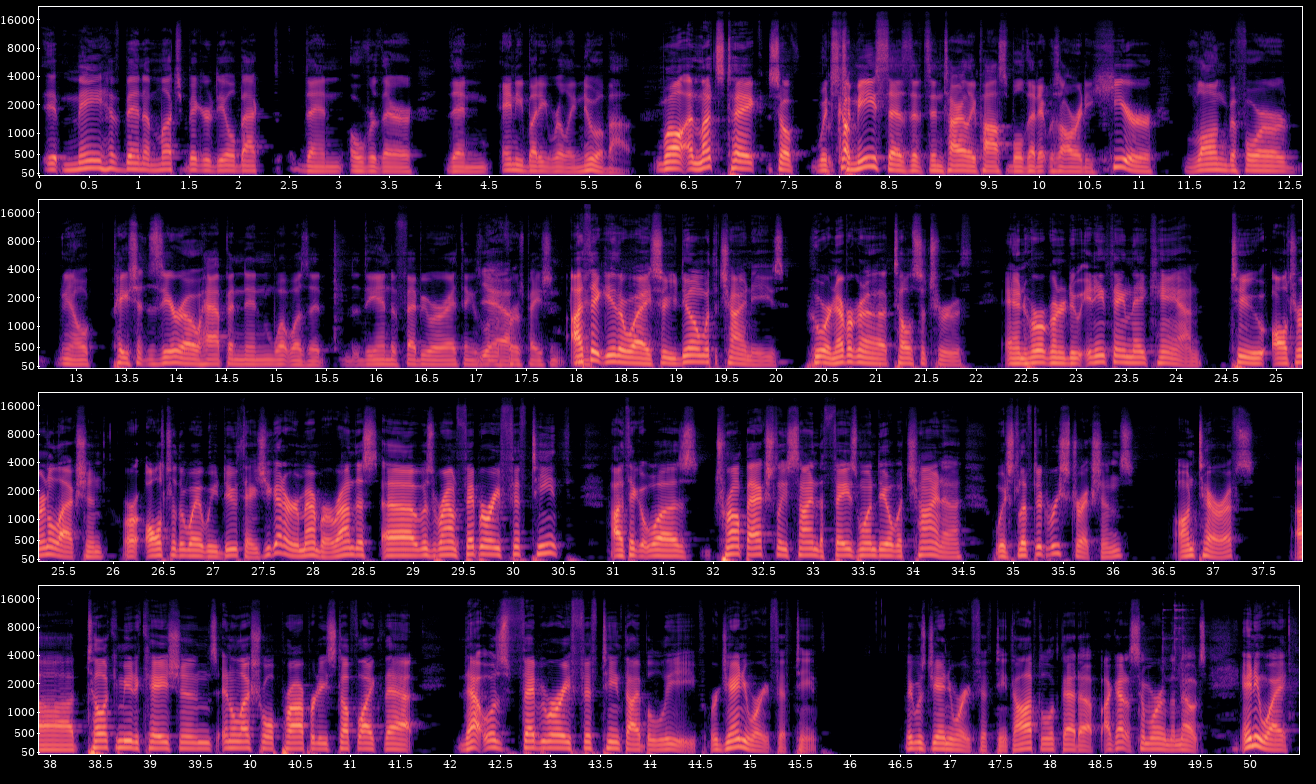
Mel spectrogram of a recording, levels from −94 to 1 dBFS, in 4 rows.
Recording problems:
none

